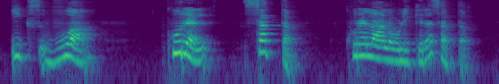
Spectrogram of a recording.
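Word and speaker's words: voix: வே ஓ இ இக்ஸ் வுவா, குரல், சத்தம், குரலால் ஒலிக்கிற சத்தம். கியூ யு ஓ இ குவா, என்ன. பே ஓ இ தே எஸ் புவா, நிறுவை. இப்படியாக ஓ இ என்ற சத்தம் வரும் பொழுது உவா என்று உச்சரிக்கணும்.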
